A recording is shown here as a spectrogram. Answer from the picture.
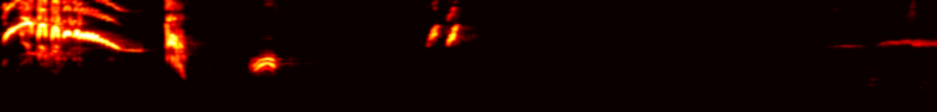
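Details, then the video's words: Oriental magpie-robin (kacer) song in ngobra and nagan mode, meant to provoke other birds to sing: a harsh, rasping burst, a sharp falling whistle, a short low chirp and two quick high notes, then near silence with a faint thin whistle. "KACER akan ikut gacor dan emosi sebab kicau kacer mode nagan dan ngobra ini"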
